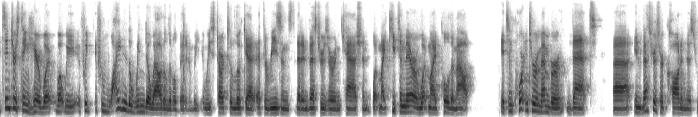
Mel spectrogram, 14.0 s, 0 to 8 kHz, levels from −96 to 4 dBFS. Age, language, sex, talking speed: 30-49, English, male, 235 wpm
